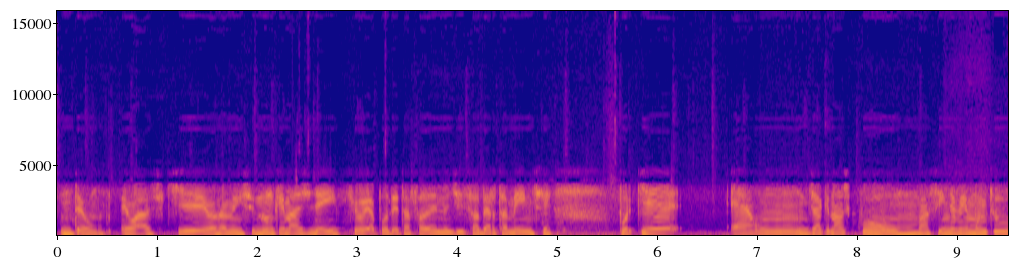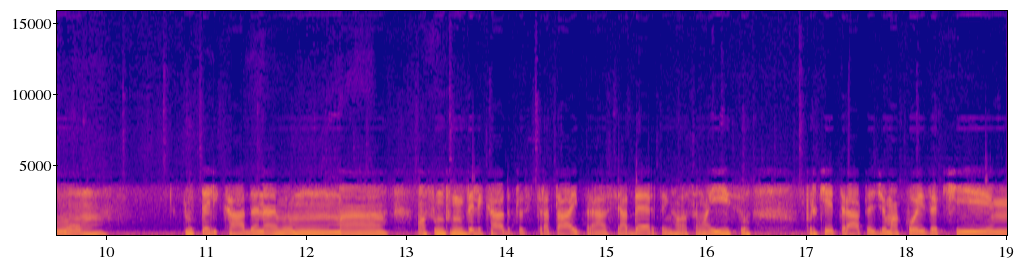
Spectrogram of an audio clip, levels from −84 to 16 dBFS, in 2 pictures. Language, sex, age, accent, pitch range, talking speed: Portuguese, female, 20-39, Brazilian, 175-205 Hz, 155 wpm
